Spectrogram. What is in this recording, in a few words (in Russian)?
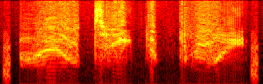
zvuki golosovykh komand; v igre counter-strike 1.6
